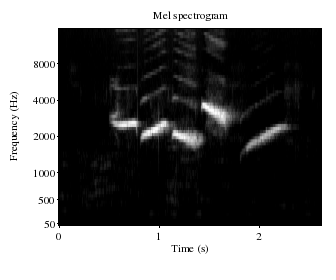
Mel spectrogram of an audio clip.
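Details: Green-winged saltator singing in February 2021 while moulting: a short phrase of four or five clear, rich whistles, some steady and some slurred upward, delivered in under two seconds.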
